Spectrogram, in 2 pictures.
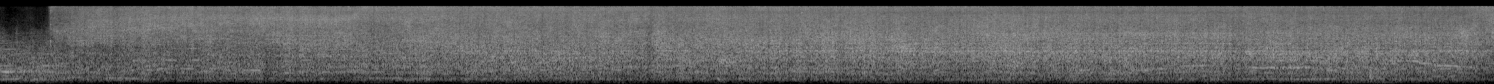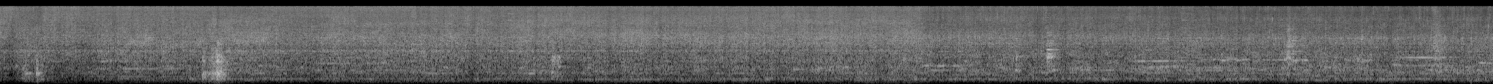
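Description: Egg and strips of bacon frying on a hot flat-top griddle: a steady sizzle, with a few faint clicks.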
